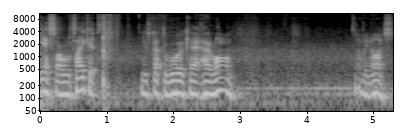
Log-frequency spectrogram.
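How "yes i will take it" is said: plain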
